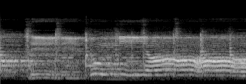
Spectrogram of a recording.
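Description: Music from an old Hindi film song: a wavering melody over accompaniment, sounding thin, with no bass.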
